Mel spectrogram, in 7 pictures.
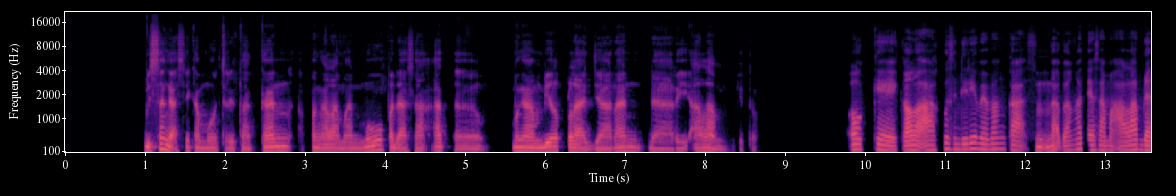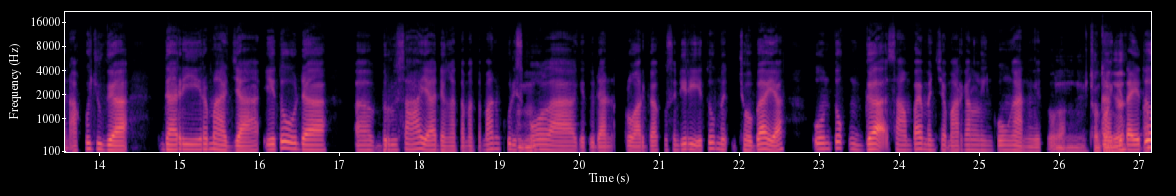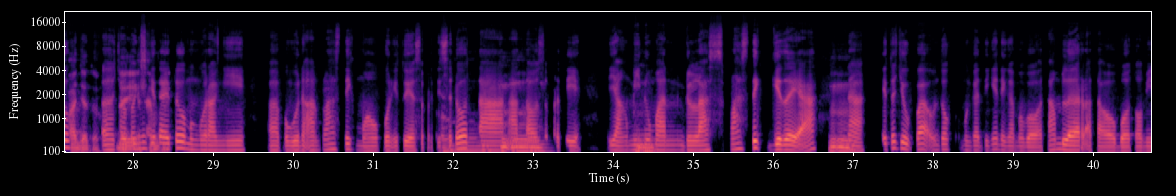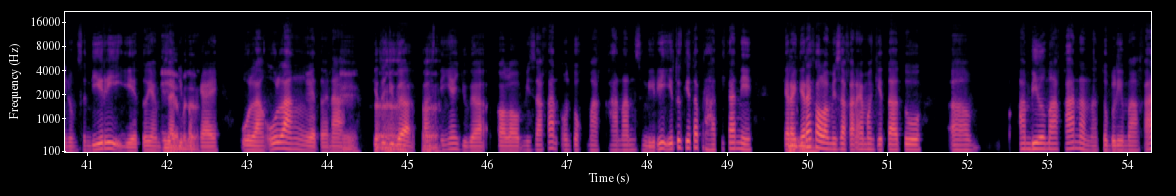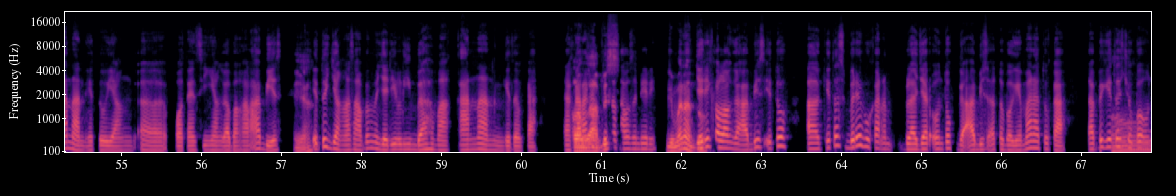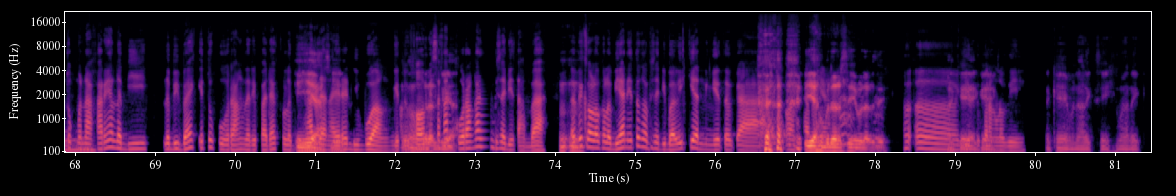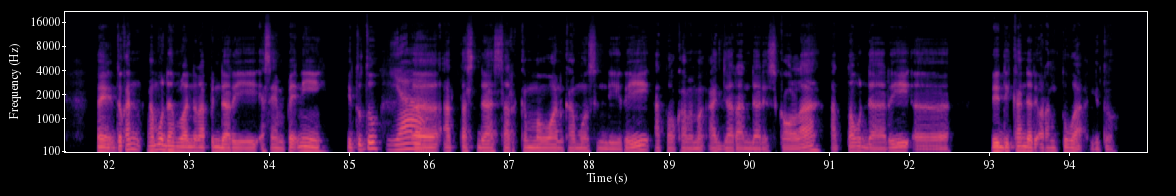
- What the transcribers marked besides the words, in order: chuckle
- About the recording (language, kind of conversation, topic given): Indonesian, podcast, Ceritakan pengalaman penting apa yang pernah kamu pelajari dari alam?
